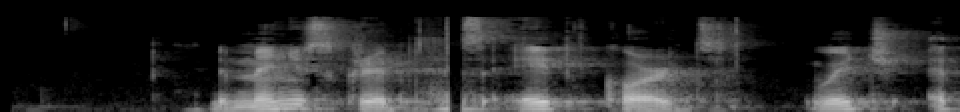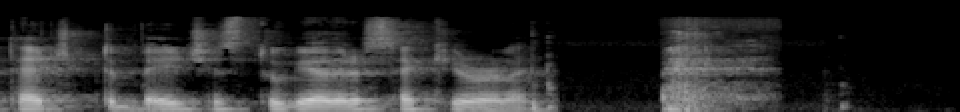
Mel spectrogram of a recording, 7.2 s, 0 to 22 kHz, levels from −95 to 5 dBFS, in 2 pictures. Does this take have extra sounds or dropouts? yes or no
yes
